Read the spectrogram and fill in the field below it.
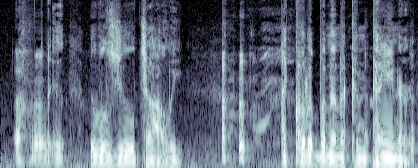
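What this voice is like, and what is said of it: Imitates another person's voice. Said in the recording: “my impression of Marlon Brando as a tuna fish”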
